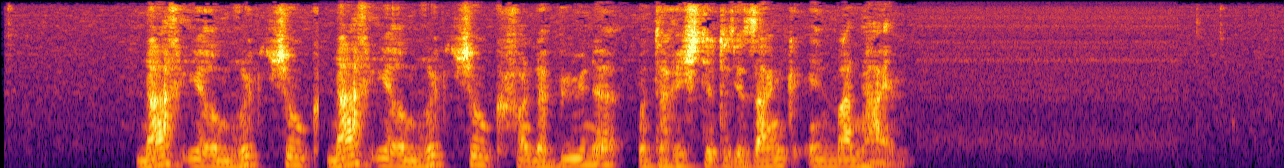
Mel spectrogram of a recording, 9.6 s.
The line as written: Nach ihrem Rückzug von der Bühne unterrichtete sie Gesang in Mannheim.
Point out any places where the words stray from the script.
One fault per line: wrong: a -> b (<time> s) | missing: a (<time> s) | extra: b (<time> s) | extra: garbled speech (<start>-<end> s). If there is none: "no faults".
extra: nach ihrem Rückzug (2.5 s)
missing: sie (5.5 s)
